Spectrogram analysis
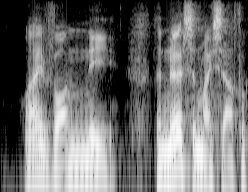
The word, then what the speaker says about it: Yvonne: She then spelled out the name Yvonne, which is spelled Y von Nee. Yeah. Neither the nurse or myself could tell her that the name she loved was pronounced Yvonne. Pronounced very differently.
